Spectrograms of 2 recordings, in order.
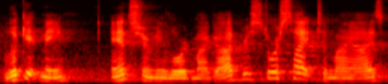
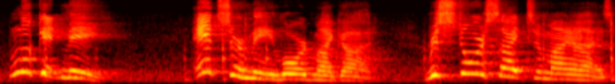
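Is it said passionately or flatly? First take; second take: flatly; passionately. First: It is said flatly, without passion. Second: It is said with passion and intensity.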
